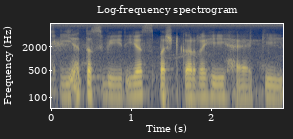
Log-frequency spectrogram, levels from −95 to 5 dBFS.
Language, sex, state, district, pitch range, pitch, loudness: Hindi, male, Chandigarh, Chandigarh, 100-110 Hz, 105 Hz, -22 LUFS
